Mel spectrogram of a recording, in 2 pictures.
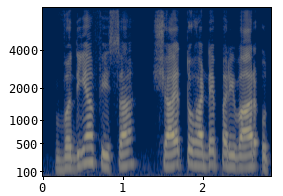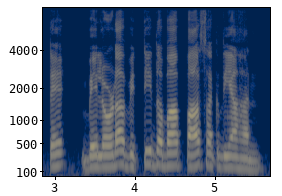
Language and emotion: Punjabi, fearful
